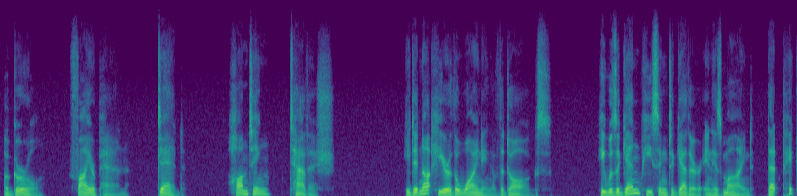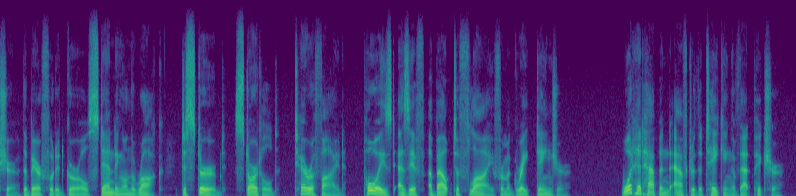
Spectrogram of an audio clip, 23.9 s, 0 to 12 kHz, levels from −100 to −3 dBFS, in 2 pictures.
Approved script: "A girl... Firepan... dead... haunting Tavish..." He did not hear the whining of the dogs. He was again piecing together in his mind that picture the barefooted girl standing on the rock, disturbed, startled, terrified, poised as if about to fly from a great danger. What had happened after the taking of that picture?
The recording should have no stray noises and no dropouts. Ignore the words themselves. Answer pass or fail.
pass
